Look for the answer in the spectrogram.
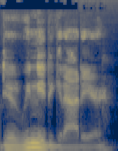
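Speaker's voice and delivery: low, soft, quick aside; discreet urging. Retold or imitated. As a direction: quietly urge a buddy to go. Retold urgent aside to buddy.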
